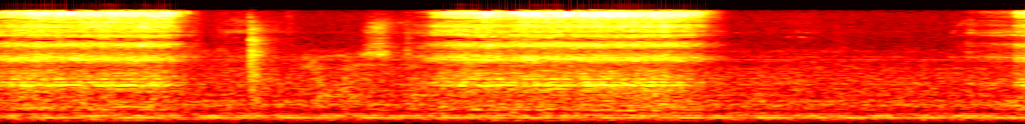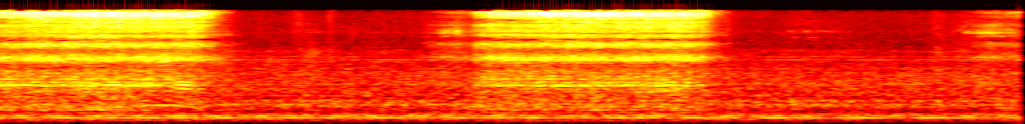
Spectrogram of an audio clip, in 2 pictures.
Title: snoring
